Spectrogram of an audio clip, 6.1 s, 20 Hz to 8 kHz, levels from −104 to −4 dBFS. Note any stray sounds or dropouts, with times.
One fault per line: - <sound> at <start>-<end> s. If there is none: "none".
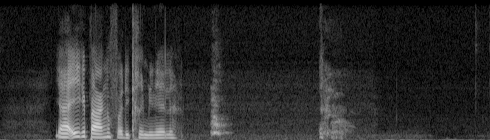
- bark at 2.6-2.9 s
- sneeze at 4.0-4.5 s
